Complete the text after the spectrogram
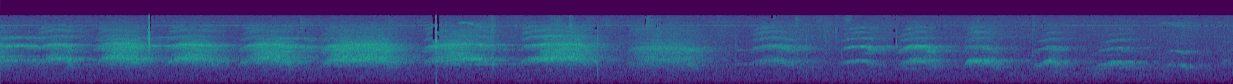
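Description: Chimpanzees give a run of loud, harsh hooting calls that swell and then gradually fade.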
